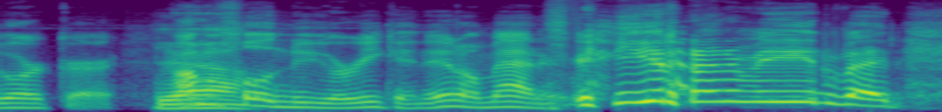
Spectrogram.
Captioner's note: laughs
